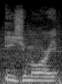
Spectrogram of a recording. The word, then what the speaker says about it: Ishimori: Ishimori, I think it's going to be him that is going to retain the championship.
